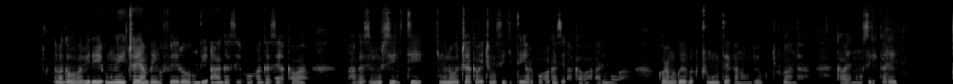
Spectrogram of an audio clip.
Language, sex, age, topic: Kinyarwanda, male, 18-24, government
